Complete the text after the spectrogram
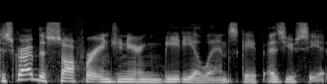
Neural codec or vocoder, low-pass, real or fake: vocoder, 22.05 kHz, 80 mel bands, WaveNeXt; 7.2 kHz; fake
